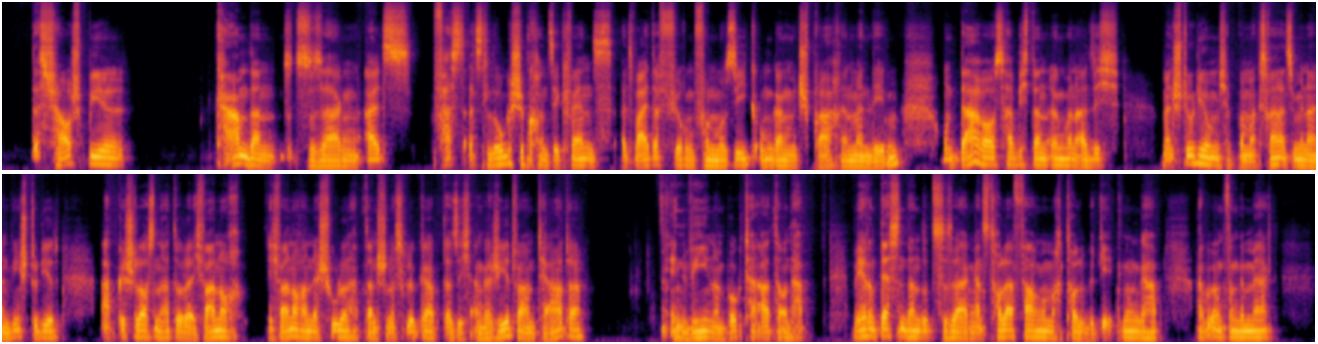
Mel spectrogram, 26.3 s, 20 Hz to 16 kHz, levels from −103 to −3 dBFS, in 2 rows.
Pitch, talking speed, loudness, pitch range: 95 Hz, 190 wpm, -22 LUFS, 90-105 Hz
